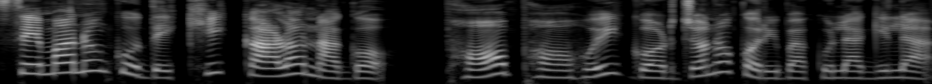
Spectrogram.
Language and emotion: Odia, neutral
